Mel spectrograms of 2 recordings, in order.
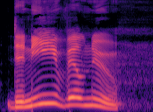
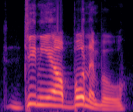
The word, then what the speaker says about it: Denis Villeneuve: Denis Villeneuve. – Okay. Yeah. Denis Albonibu.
